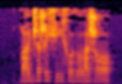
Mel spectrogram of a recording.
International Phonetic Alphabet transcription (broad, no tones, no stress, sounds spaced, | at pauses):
qʷ ɤ d͡ʒ a ʂ i ʃ i x o ð u lˠ a ʐ ɔ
